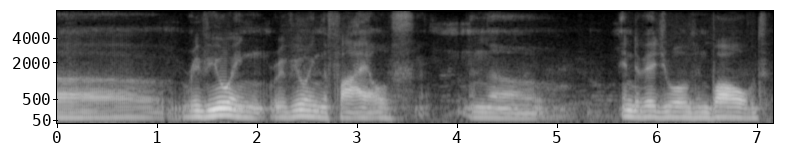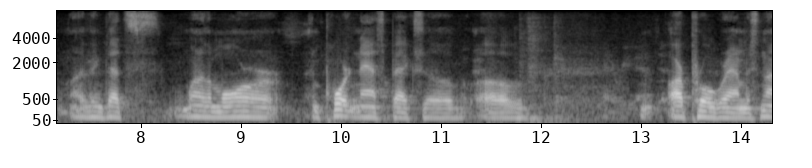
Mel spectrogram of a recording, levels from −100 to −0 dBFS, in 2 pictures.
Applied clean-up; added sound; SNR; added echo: none; none; none; none.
